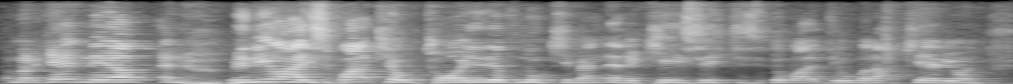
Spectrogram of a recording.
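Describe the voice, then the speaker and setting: High-voiced sweary Glaswegian comic. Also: male voice, little pitch movement, fast talker, darkish tone. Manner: rowdy, sweary, laughing through the telling. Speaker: stand-up comedian. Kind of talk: stand-up storytelling.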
